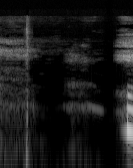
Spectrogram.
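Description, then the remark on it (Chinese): A big, bored yawn: a drawn-out vocal sound, starting as a faint breathy moan and swelling into a loud voiced exhale at the end, after a single brief click. No words are spoken. “哦，哎呦，无聊的打了一个大大的哈欠。”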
